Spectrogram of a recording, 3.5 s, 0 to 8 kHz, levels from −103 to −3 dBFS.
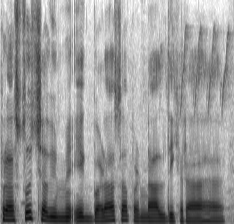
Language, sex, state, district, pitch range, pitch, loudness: Hindi, male, Jharkhand, Garhwa, 130-160 Hz, 140 Hz, -15 LUFS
